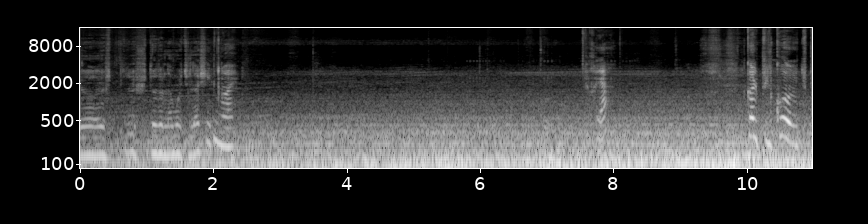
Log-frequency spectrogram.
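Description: A car engine hums steadily with road rumble.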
